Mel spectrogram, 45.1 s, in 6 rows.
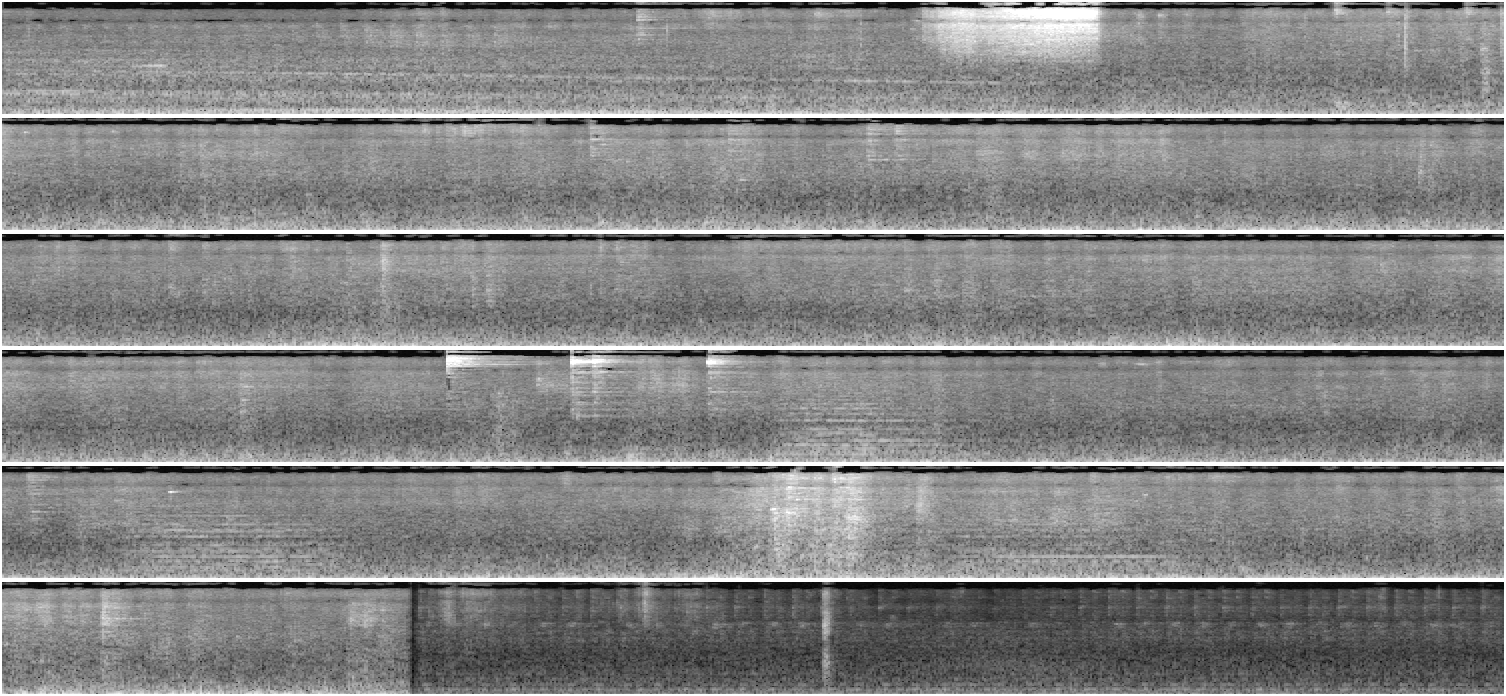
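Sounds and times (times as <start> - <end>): freight train rumble: 0.0 - 45.0
train horn blast: 26.3 - 27.6, 30.6 - 31.9, 34.6 - 36.1.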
